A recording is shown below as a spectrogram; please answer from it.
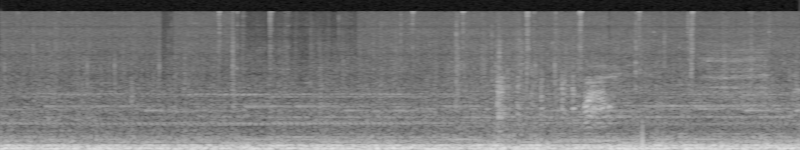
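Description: Steady low rumble of a car's engine and tyres, heard from inside the cabin as it rolls slowly along.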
